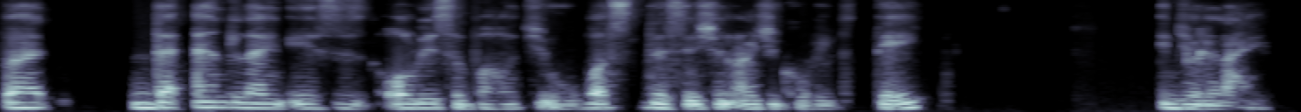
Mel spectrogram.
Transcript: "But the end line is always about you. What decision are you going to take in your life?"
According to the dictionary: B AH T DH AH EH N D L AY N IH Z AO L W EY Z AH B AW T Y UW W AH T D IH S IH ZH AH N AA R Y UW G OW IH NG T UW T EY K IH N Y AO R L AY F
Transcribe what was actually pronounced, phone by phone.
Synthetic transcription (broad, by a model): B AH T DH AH EH N D L AY N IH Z AO L W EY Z AH B AW T Y UW W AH T D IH S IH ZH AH N AA R Y UW G OW IH NG T UW T EY K IH N Y AO R L AY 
